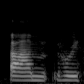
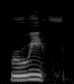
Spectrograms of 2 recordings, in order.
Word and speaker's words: Ruiz: And the beautiful thing that I love about the audiobook is he pronounced everything right. Ruiz. Not Ruiz.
